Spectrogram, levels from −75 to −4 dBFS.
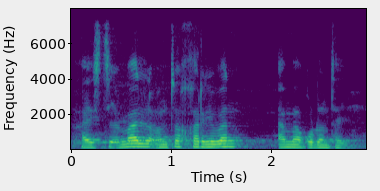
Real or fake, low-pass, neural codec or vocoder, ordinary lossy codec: real; 7.2 kHz; none; Opus, 64 kbps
